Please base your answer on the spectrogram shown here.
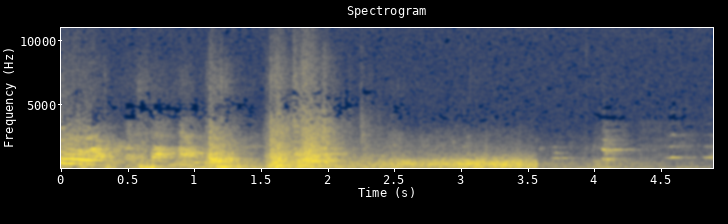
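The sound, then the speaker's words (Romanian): Heavy, booming thuds as men break down a door, several loud blows with broad rumbling impacts, then a quieter stretch with lighter knocks; men's voices are mixed in. “Băieți, să spargem ușa.”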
